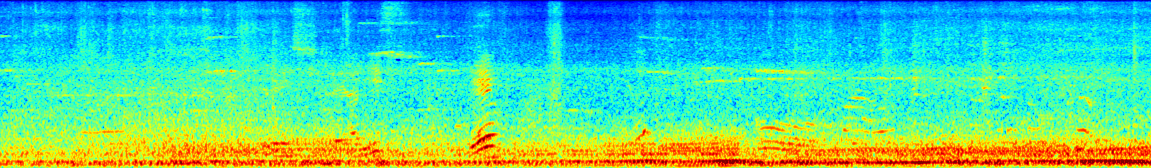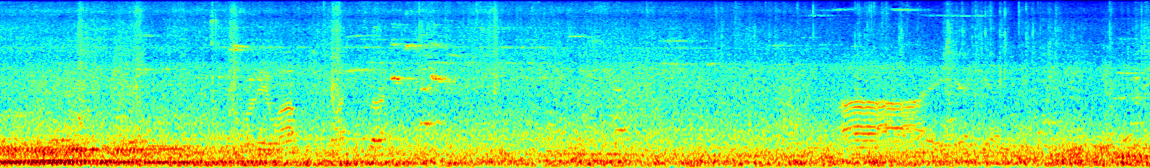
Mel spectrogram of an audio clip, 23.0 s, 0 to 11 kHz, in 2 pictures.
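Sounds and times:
vehicle engine rumble: 0.0s - 23.0s.

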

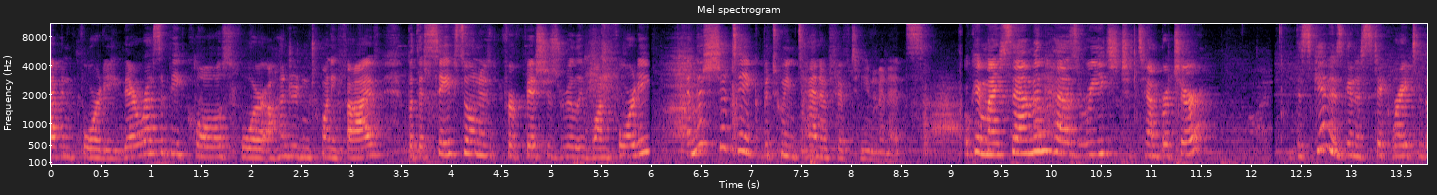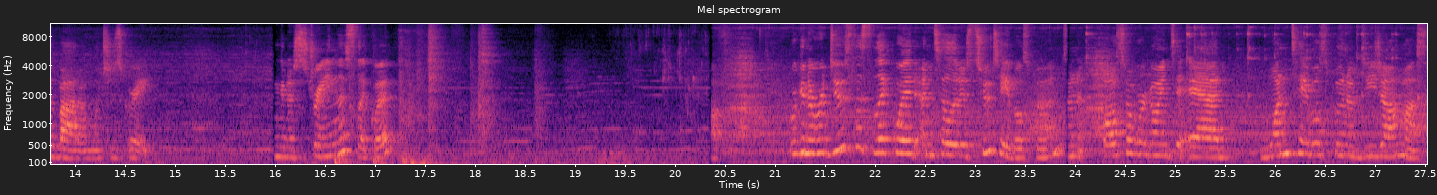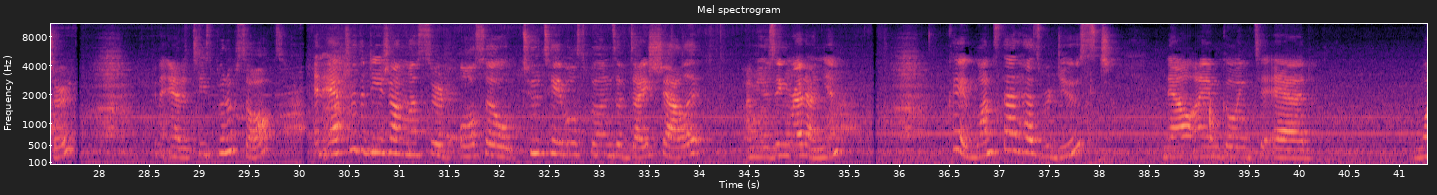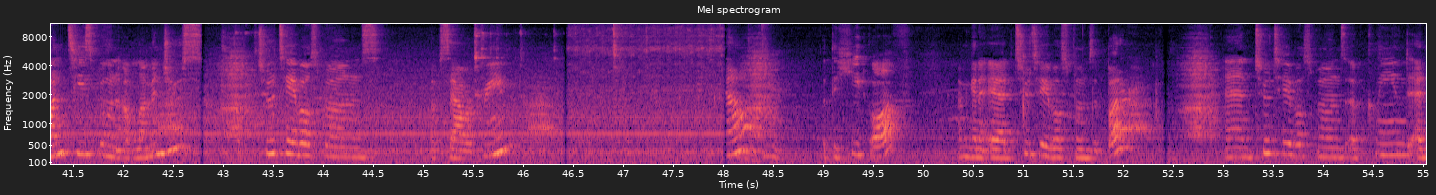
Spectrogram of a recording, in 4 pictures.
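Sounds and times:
induction cooktop humming: 19.0s - 55.0s
liquid trickling through strainer: 19.5s - 21.0s.

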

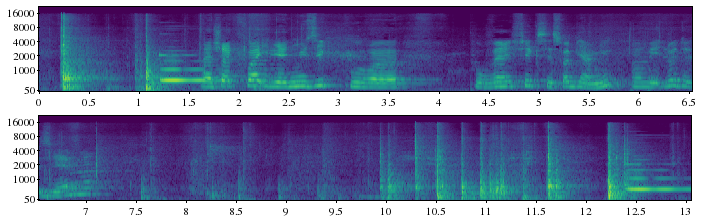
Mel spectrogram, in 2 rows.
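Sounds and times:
plastic parts knocking and rattling: 9.9s - 12.5s.

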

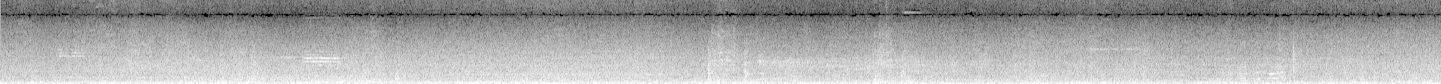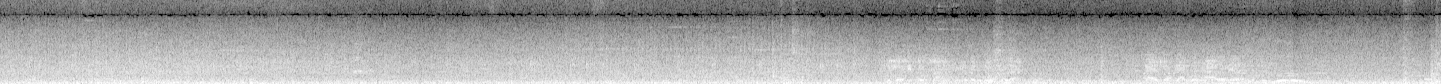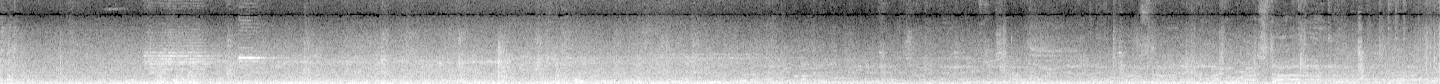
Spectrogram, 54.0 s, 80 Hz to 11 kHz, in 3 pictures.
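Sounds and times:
traffic of cars and motorbikes: 0.0s - 54.0s
passers-by talking: 28.9s - 34.7s, 40.5s - 54.0s.

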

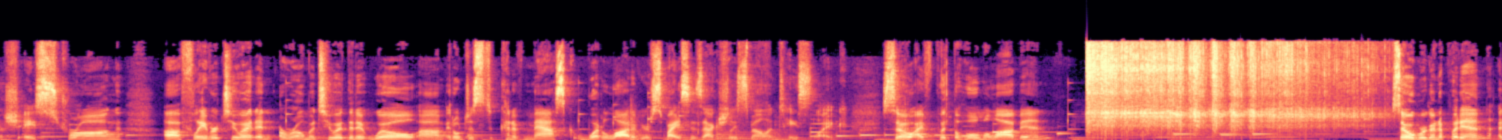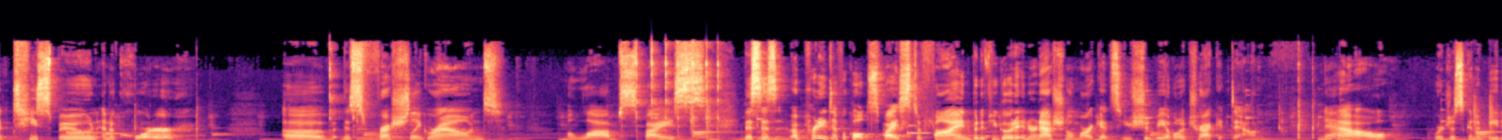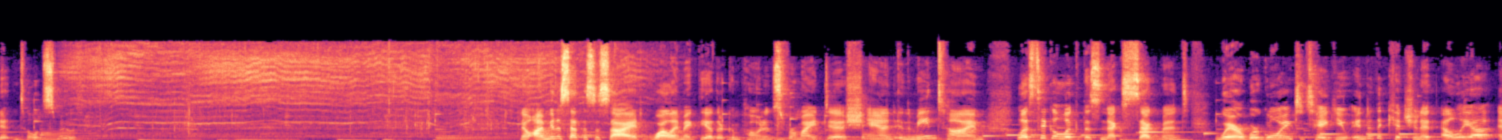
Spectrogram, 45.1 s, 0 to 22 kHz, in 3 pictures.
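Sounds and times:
background music: 0.0s - 45.0s
electric coffee grinder grinding seeds: 10.9s - 14.0s, 30.6s - 36.9s
electric hand mixer whining: 10.9s - 14.0s, 30.6s - 37.0s.

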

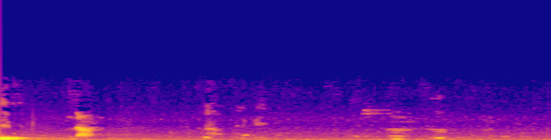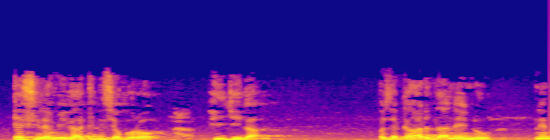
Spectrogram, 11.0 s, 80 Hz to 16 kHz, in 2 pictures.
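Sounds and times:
faint background voices: 1.9s - 5.5s.

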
